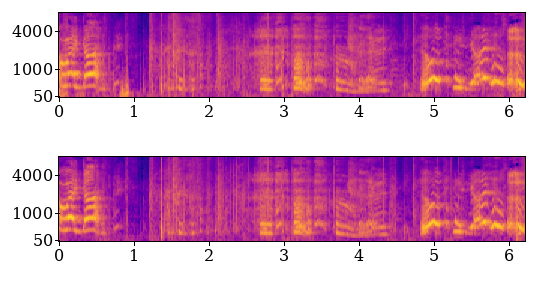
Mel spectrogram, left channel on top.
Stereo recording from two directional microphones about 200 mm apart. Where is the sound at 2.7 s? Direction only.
20° right (ahead or behind).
